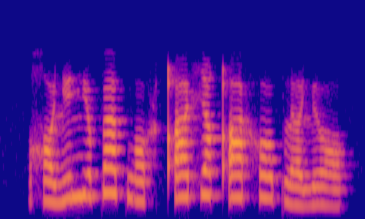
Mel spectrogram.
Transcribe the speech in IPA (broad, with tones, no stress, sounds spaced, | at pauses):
χ ɔ˨ lʲ ɛ˦ nʲ ɒ˦ p a˦ p w ɔ˨ x qʼ ɛ˦ x i˦ qʼ a˦ x ɔ˦ p l ɐ˨ lʲ ɔ˨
